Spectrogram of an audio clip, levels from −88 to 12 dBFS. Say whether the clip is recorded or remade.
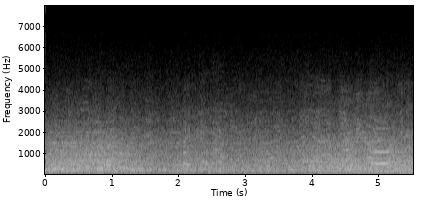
recorded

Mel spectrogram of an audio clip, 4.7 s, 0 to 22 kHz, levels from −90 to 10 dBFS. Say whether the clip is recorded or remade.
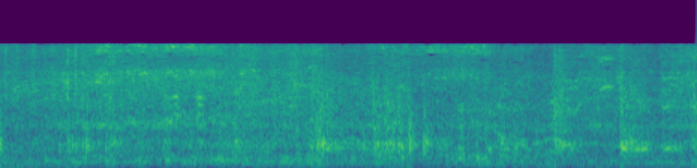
remade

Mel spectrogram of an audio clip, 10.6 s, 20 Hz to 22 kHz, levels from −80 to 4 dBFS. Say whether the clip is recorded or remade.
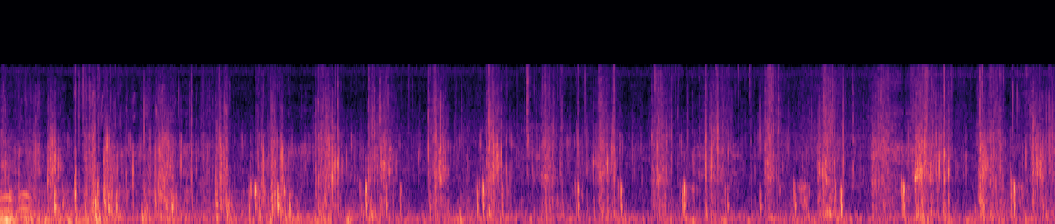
recorded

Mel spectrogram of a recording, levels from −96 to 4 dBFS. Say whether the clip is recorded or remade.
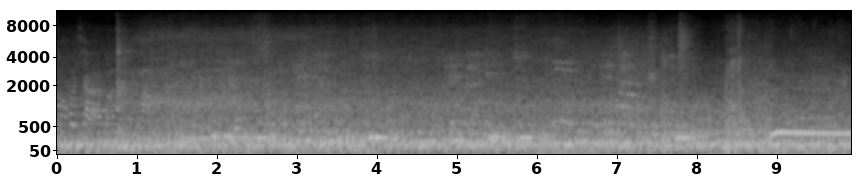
recorded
